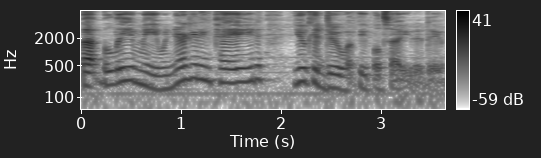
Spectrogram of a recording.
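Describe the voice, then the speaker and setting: A woman's ordinary speaking voice at a medium pitch, fairly quick in pace, with lively intonation. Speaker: drama teacher. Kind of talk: lecture.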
